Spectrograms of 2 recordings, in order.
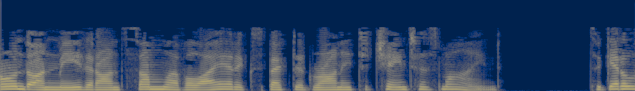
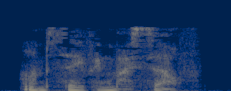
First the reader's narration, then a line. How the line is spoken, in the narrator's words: he said very quietly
